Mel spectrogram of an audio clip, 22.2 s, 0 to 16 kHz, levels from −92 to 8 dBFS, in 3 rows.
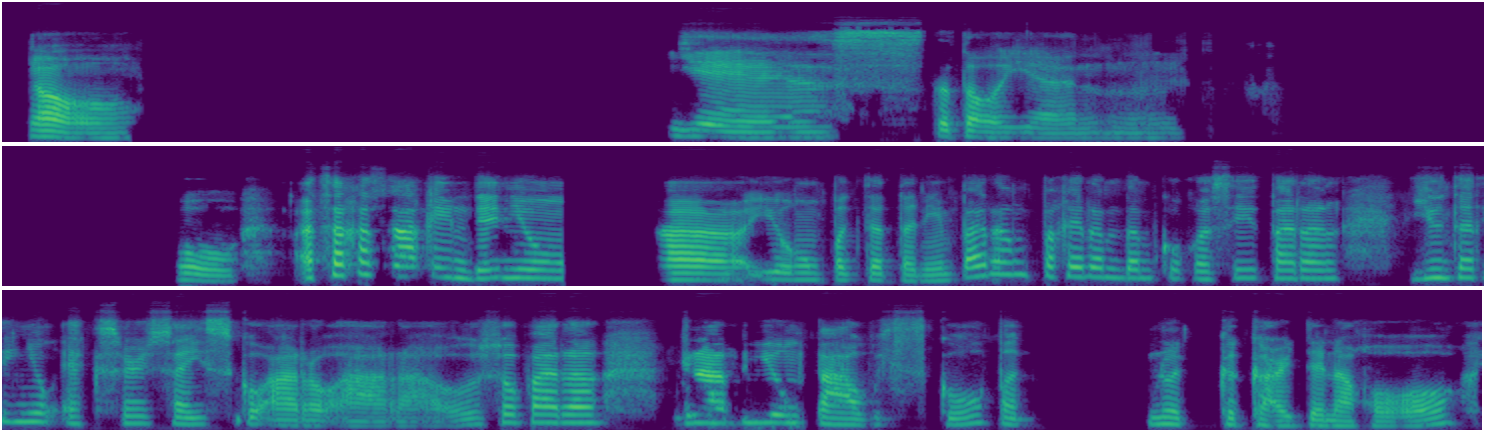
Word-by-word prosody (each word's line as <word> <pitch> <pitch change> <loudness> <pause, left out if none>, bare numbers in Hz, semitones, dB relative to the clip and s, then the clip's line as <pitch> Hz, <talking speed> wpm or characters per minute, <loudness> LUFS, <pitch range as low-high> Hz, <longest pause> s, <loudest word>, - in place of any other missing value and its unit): Oo. 130 -4 +5 2.7
Yes, 135 -4 -1
totoo 155 -4 0
‘yan. 125 -2 -8
Mm. 125 0 -18 2.4
Oo. 150 -5 -1 0.2
At 225 - +3
saka 300 +2 +6
sa’kin 255 -6 +3
din, 220 +2 0
yung, 215 -1 -2 0.5
ah, 170 -2 +7
yung 180 -1 -4
pagtatanim 165 -3 -3
parang 315 +5 +1
pakiramdam 245 -5 -2
ko 215 - -9
kasi 200 +3 -5
parang 210 0 0 0.4
yun 230 +3 -2
na 235 - 0
rin 230 -1 -5
yung - - -15
exercise 180 -2 0
ko 170 - -3
araw-araw. 130 +1 -2
So, 210 -1 -1
parang 205 -1 +4 0.4
grabe 195 0 +6
yung 200 -1 -2
pawis 155 0 0
ko 160 +6 -5
‘pag 155 -5 -5 0.6
nag 170 -1 -2
ga-garden 130 -3 0
ako. 125 - -3
170 Hz, 95 wpm, -26 LUFS, 140-210 Hz, 2.7 s, ah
